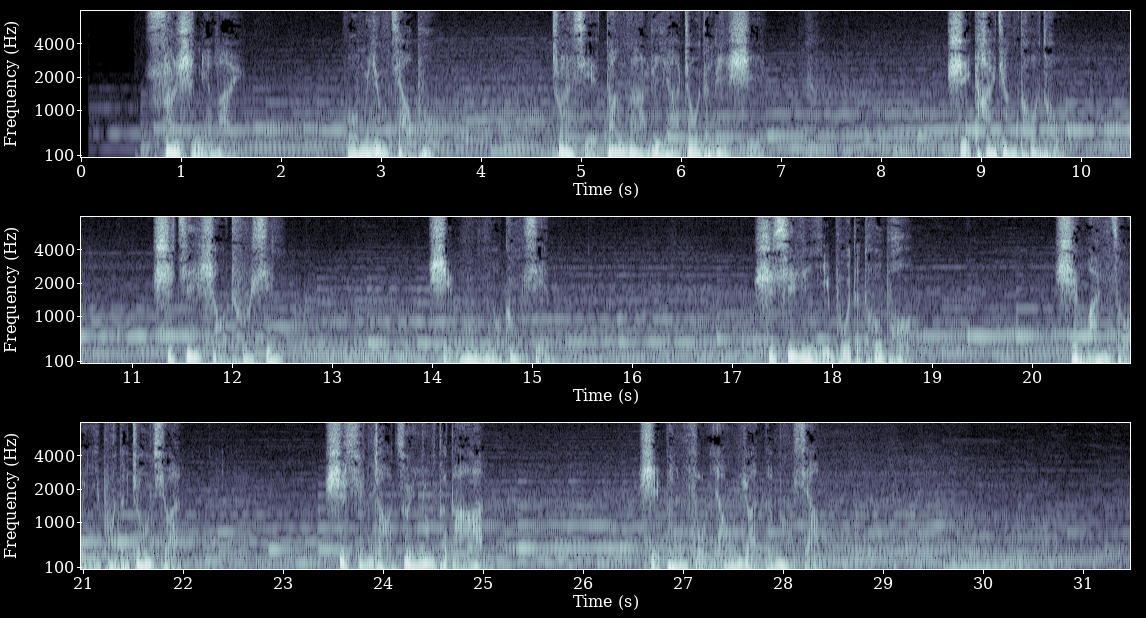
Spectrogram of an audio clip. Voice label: 男 自然走心广告, 大气浑厚; 李宁广告

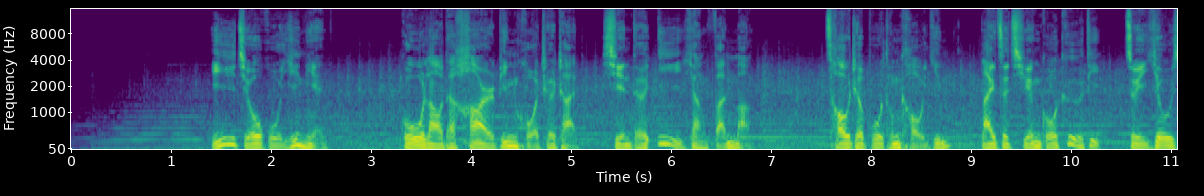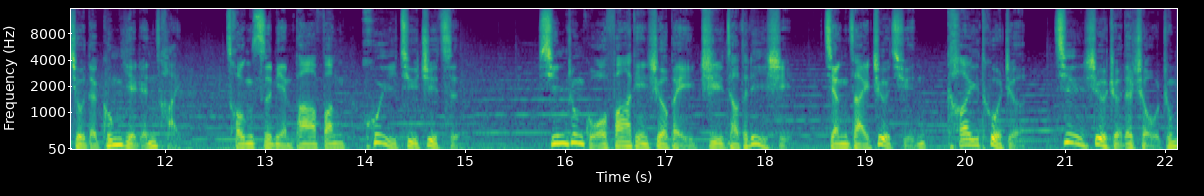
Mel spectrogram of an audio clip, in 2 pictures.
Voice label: 男 纪录片 浑厚磁性; 大气恢弘 大气浑厚; 哈电集团

